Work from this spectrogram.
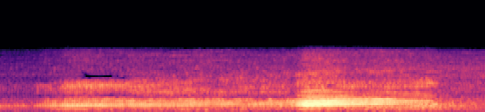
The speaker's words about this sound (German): Ich muss sagen, ähm, dieser Remus, dieser Auspuff, wo dieses Motorrad hier hat, der macht schon auch was her.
